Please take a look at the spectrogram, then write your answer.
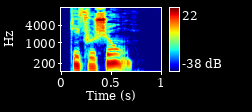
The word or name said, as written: DIFFUSIONEN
